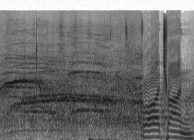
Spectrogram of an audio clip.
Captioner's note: applause and cheering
